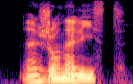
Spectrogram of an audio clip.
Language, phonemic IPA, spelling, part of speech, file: French, /ʒuʁ.na.list/, journaliste, noun, Fr-journaliste.ogg
- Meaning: 1. a journalist 2. an anchor, anchorperson, anchorman or anchorwoman 3. a reporter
